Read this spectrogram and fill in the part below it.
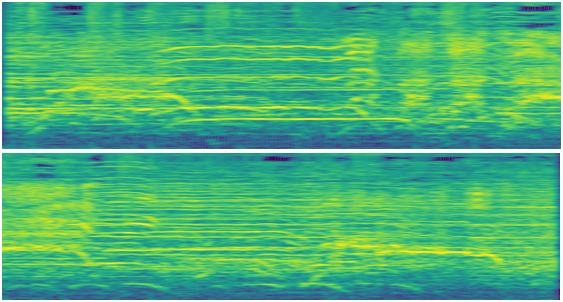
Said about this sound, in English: The sound of the crowd as the buses pulled up just moments ago in front of City Hall. It's the Dodgers victory parade, and those buses now are rolling.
